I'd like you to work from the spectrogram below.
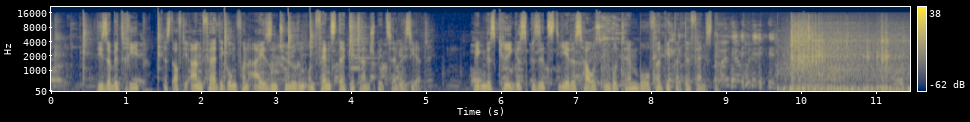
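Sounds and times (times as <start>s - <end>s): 
speech: 0.2s - 10.2s
laughter: 8.0s - 9.7s
motorcycle engine running in a motorcycle repair workshop: 9.7s - 11.4s.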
